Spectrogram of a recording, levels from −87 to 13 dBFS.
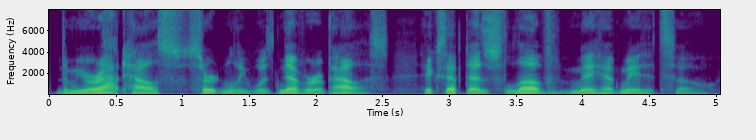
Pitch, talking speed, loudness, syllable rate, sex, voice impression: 110 Hz, 190 wpm, -18 LUFS, 5.1 syllables/s, male, masculine, very adult-like, very middle-aged, thick, slightly tensed, slightly powerful, slightly bright, soft, muffled, fluent, slightly raspy, cool, very intellectual, slightly refreshing, very sincere, calm, mature, friendly, reassuring, slightly unique, slightly elegant, wild, slightly sweet, slightly lively, kind, modest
